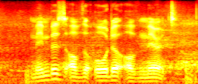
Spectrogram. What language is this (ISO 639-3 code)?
eng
